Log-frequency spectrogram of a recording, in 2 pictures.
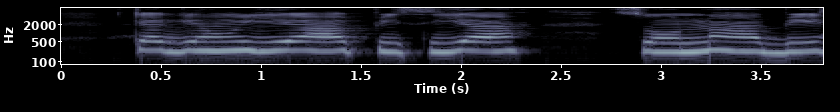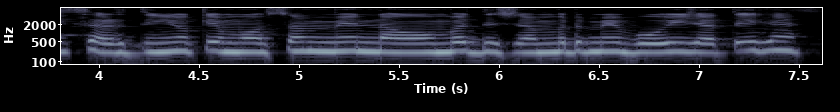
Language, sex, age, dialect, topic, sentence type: Hindi, female, 18-24, Awadhi Bundeli, agriculture, question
